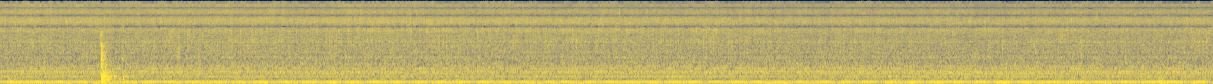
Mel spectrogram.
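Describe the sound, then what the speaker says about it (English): Chuck roast beef pieces sear in a hot pot, giving a steady, continuous sizzle with one brief knock near the start and no talking. "Add the chuck roast pieces to the pot and sear them on all sides."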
